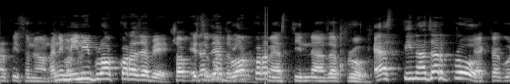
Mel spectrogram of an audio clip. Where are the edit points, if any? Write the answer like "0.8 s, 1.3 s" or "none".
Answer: 2.6 s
